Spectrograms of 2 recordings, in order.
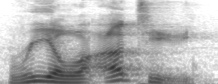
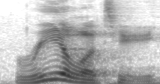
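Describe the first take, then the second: First: An extra uh sound gives it three syllables. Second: No extra sound, so it has two syllables. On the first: The speaker calls it wrong. "there is no uh in realty" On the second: The speaker calls it right. "It's just Realty"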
